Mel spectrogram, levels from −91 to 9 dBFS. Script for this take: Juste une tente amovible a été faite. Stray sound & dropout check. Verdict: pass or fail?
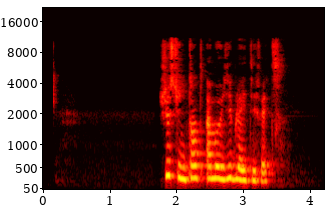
pass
